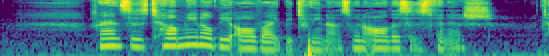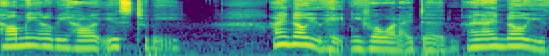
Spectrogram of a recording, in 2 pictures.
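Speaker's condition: No condition

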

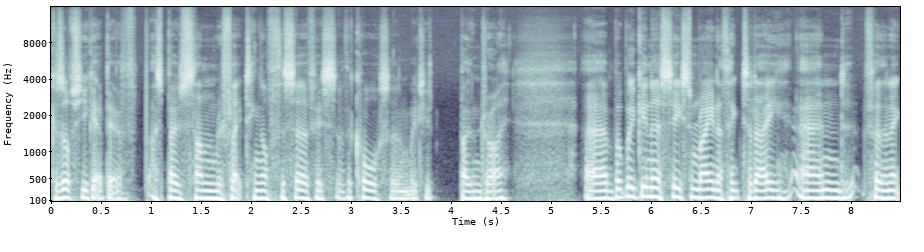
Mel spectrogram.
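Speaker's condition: No condition

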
